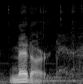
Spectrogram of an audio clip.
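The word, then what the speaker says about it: Medart: to the town of Medard, and make sure I say that right. On the first syllable.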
